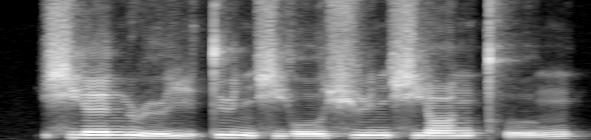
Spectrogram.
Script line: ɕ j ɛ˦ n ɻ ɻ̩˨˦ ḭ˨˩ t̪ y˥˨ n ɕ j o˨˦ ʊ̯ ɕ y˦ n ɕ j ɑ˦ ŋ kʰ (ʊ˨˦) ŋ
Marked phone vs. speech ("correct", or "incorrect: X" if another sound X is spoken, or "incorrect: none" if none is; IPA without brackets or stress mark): correct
